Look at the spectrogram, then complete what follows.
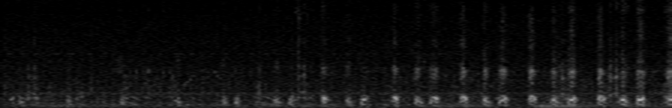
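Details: Chukar partridge (keklik) calling: a run of clucking chuck notes that starts soft and grows steadily louder, about two notes each second, with the last notes sharp and strong.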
